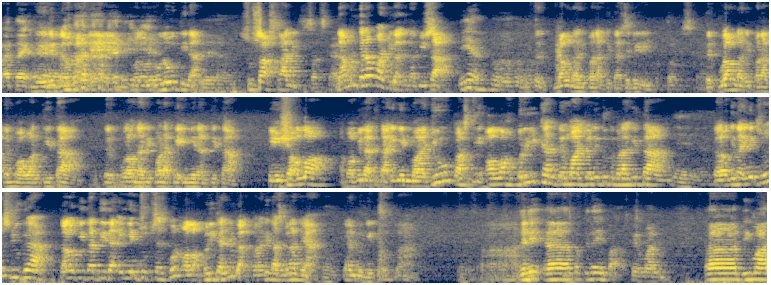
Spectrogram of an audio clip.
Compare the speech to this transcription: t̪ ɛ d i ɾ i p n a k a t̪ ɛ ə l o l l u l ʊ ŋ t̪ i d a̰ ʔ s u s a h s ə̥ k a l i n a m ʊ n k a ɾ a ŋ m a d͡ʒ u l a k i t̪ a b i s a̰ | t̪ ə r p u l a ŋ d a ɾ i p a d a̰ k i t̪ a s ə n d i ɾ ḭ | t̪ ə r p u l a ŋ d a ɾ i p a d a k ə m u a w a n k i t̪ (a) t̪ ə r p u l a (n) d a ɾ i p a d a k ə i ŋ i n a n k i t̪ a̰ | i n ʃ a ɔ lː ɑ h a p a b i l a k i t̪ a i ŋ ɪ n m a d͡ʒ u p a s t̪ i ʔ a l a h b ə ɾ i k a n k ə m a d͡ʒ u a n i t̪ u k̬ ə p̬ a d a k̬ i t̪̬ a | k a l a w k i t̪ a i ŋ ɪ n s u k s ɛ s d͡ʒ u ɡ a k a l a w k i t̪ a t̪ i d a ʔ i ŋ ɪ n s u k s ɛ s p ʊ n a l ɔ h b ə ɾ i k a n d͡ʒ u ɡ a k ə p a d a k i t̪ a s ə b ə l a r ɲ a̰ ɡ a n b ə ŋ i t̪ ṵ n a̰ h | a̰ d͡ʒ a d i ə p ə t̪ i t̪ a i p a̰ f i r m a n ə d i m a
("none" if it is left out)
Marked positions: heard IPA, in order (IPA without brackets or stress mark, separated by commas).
a, ŋ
